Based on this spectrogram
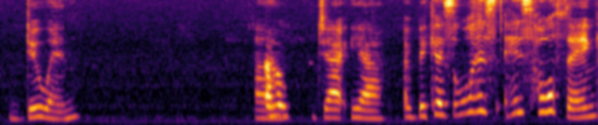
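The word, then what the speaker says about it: Doohan: Alpine um Jack okay apparently I've been saying his name wrong I say Duan um but apparently it's Doan Jack yeah because well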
